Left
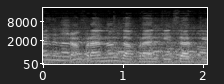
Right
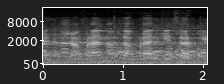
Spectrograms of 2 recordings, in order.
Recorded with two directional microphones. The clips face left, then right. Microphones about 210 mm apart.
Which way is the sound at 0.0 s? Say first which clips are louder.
Left 5 dB; 45° left (ahead or behind).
